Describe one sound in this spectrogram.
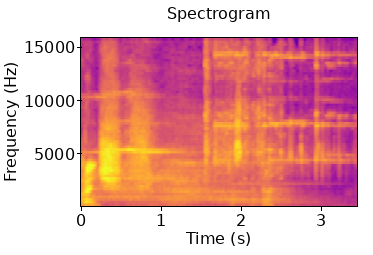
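A magical blast bursts and crackles.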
